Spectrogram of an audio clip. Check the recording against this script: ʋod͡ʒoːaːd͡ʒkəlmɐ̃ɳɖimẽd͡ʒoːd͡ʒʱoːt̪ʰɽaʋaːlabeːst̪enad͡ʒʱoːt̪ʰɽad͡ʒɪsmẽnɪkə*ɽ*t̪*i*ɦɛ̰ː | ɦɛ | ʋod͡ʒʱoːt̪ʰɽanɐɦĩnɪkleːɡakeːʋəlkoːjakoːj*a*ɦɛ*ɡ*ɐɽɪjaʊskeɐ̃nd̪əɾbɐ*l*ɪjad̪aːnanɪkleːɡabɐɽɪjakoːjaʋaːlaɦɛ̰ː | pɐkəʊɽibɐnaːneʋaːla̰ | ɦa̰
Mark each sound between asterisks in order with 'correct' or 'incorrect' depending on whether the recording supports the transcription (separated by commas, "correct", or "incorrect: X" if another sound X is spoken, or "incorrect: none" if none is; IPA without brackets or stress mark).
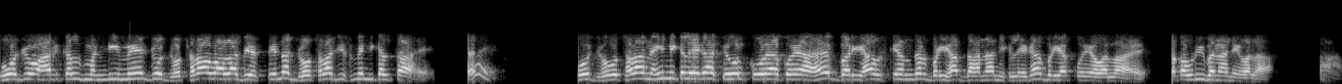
incorrect: l, incorrect: a, correct, incorrect: b, incorrect: ɽ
